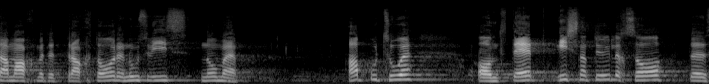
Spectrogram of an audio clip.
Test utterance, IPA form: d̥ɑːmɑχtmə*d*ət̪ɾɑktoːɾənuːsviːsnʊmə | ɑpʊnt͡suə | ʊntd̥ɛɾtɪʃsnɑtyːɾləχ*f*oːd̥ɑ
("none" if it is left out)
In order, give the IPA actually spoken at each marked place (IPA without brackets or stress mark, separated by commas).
d, s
